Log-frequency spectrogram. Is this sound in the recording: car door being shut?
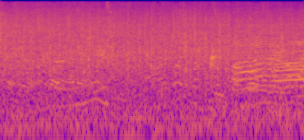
no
